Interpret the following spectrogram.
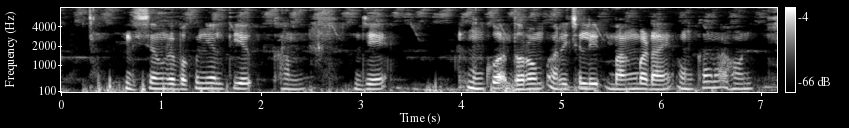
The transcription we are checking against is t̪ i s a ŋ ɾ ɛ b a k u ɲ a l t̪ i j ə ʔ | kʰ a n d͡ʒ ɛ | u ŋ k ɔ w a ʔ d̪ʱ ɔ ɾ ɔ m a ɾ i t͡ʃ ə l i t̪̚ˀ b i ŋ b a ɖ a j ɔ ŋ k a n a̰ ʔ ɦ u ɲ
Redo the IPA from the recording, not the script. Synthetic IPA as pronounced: d̪ i s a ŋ ɾ ɛ b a k u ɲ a l t̪ i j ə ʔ | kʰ a n d͡ʒ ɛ | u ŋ k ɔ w a ʔ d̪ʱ ɔ ɾ ɔ m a ɾ i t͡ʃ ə l i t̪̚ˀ b a ŋ b a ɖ a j ɔ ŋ k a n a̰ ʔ ɦ ɔ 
